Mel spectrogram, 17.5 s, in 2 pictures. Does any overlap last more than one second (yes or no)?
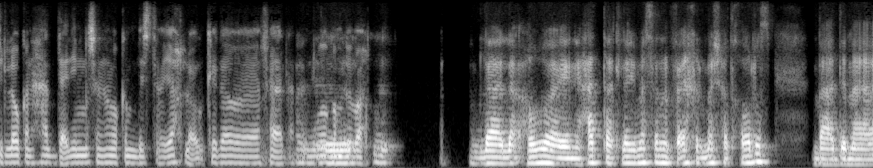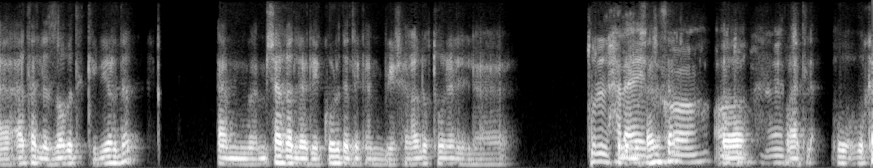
yes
